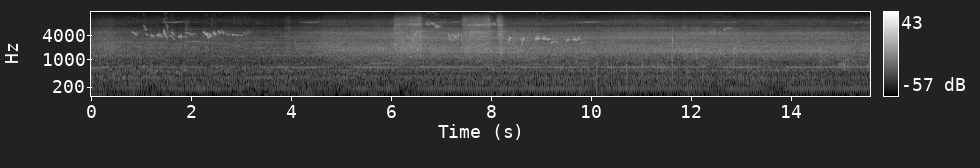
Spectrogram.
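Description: Small birds chirping in quick high twittering runs, twice: about a second in and again past the middle, over a steady background hum from machinery.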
